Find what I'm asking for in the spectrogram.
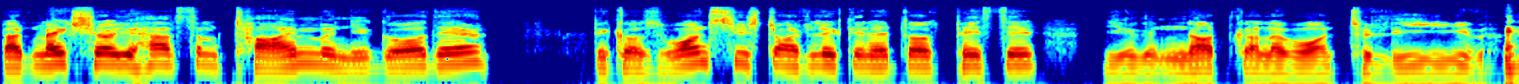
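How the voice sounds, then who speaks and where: A fairly high-pitched male voice with very wide pitch swings at a moderate pace, dry and close with no echo, over a quiet background. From Norway. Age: 80s+. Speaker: ufo researcher. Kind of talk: podcast interview.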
